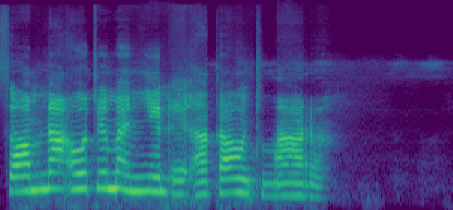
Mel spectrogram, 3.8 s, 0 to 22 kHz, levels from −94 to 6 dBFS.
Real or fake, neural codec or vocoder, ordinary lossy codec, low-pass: fake; codec, 44.1 kHz, 2.6 kbps, DAC; none; none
